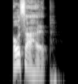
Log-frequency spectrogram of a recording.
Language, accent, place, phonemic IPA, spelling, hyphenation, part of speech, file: German, Germany, Berlin, /ˈaʊ̯sɐhalp/, außerhalb, au‧ßer‧halb, preposition / adverb, De-außerhalb.ogg
- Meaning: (preposition) 1. outside (of), beyond 2. outside; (adverb) 1. outside, beyond 2. out of town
